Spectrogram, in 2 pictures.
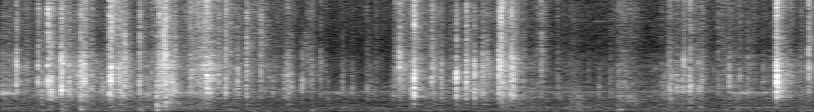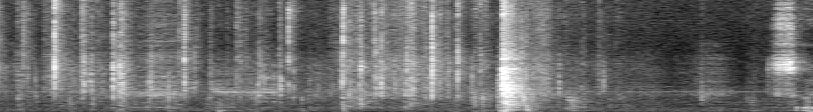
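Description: Origami paper being folded into a paper fighter jet: close, dry crinkling and soft paper creases run steadily with a few sharper rustles, over a faint low background hum.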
